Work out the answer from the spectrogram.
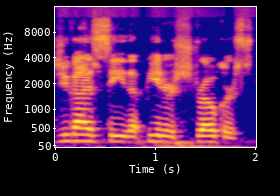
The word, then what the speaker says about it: Strzok: Quickly, Red Feather 1 asks, did you guys see that Peter Stroke, or I don't know how to pronounce that fucker's name. I think it's pronounced Strock.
